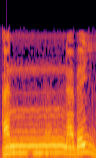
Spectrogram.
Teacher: النون مشددة كما هي وكذلك الياء، لكن النون تتميز بالغنة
